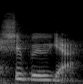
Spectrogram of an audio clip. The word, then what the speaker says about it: Shibuya: again that sounds like shuya sh shuya yeah Shibuya Shibuya Shibuya Shibuya Shibu yeah there you go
